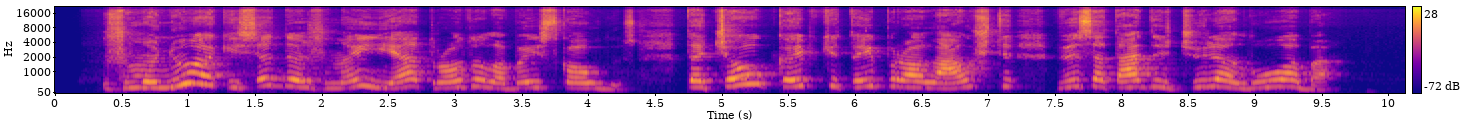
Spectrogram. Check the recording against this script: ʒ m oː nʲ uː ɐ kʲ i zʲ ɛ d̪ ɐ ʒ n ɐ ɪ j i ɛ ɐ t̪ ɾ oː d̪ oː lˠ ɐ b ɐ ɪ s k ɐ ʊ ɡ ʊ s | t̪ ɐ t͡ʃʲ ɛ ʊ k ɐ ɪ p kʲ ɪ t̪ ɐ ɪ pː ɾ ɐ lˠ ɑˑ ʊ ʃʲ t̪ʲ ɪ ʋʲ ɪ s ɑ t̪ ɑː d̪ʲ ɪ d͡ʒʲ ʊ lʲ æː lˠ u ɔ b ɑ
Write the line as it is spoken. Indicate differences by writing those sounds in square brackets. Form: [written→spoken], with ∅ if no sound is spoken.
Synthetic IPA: ʒ m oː nʲ uː ɐ kʲ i [zʲ→sʲ] ɛ d̪ ɐ ʒ n ɐ ɪ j i ɛ ɐ t̪ ɾ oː d̪ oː lˠ ɐ b ɐ ɪ s k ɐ ʊ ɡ ʊ s | t̪ ɐ t͡ʃʲ ɛ ʊ k ɐ ɪ p kʲ ɪ t̪ ɐ ɪ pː ɾ ɐ lˠ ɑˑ ʊ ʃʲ t̪ʲ ɪ ʋʲ ɪ s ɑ t̪ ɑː d̪ʲ ɪ d͡ʒʲ ʊ lʲ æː lˠ u ɔ b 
